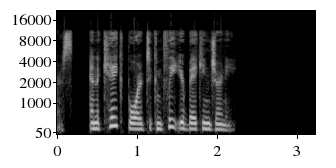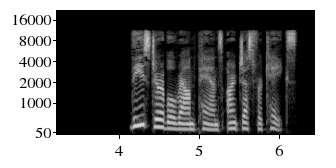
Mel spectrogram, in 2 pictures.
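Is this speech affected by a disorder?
No.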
